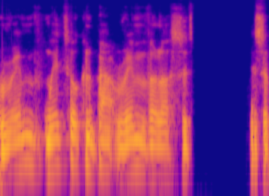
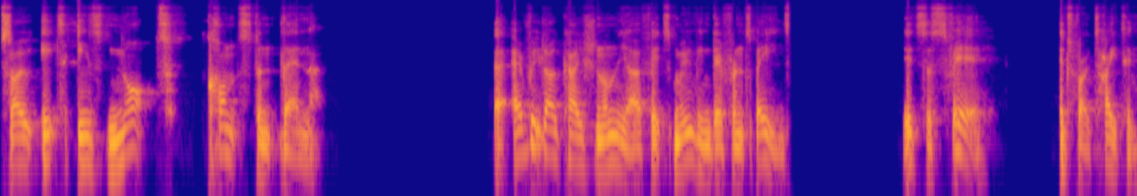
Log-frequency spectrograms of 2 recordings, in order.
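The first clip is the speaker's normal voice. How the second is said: slow, calm, deliberate, unhurried, word by word. Telling the other speaker not to interrupt, the speaker explains their point, slow and calm. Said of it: "I'm speaking slowly and calmly".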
